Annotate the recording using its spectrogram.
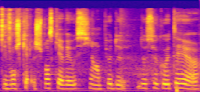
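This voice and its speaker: Hesitant woman pastry chef, mellow voice. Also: lowish voice, flat delivery, fast, slight background noise. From France. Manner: hesitant, many fillers and restarts. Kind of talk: casual conversation.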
